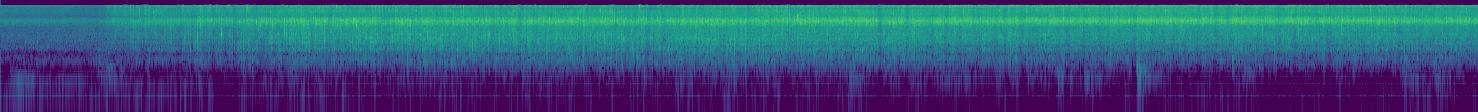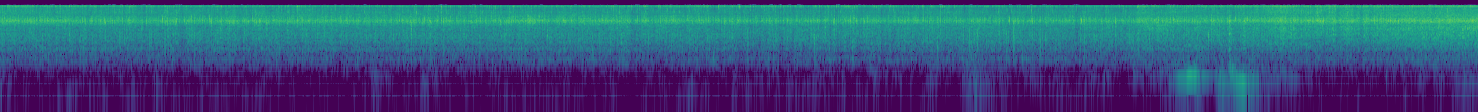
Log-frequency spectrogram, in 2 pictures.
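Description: Freshly washed chopped dill tipped into hot oil with browned onions: a loud frying sizzle starts suddenly about a second in and carries on steadily while a steel ladle stirs the greens.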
